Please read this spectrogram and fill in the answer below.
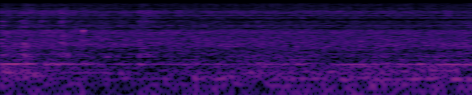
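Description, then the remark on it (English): Heavy storm rain pouring down in Ponce, Puerto Rico, after eight hours of nonstop rain, in a dense, unbroken hiss that holds steady for a couple of seconds, with a low rumble beneath and no voices. “it is pouring like the sky has fallen here in Ponce, and it has been raining nonstop for the past eight hours.”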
